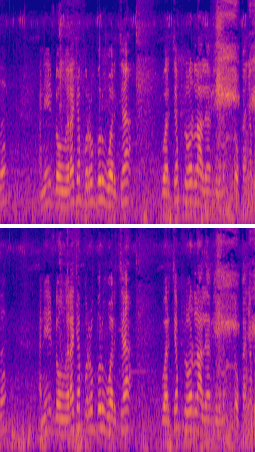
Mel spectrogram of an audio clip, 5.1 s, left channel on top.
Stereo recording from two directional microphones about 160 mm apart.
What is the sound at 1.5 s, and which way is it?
Speech, 10° right (ahead or behind).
